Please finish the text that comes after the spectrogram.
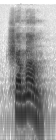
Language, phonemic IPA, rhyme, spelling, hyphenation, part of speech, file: Dutch, /ʃaːˈmaːn/, -aːn, sjamaan, sja‧maan, noun, Nl-sjamaan.ogg
- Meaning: shaman, witch doctor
